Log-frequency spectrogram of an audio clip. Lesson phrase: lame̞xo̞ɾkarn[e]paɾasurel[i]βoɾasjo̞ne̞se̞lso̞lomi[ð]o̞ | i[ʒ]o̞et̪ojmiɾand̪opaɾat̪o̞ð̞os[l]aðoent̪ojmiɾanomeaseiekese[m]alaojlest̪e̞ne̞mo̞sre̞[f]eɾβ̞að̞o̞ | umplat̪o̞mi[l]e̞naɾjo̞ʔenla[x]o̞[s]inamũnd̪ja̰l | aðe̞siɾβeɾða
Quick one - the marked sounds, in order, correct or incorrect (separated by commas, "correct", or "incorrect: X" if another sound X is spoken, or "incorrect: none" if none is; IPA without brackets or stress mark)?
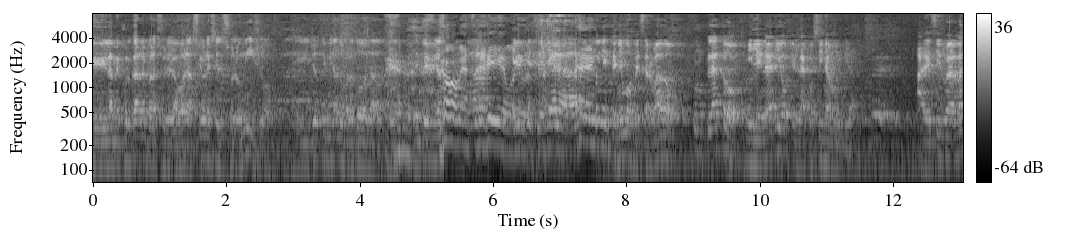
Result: correct, incorrect: a, incorrect: ʒ, correct, correct, incorrect: ɲ, incorrect: s, correct, incorrect: k, correct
